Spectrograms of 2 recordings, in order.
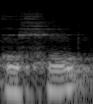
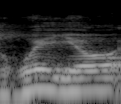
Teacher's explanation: palabras que, por ejemplo, en castellano no diptongan como ojo, pues en aragonés es huello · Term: diftongación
